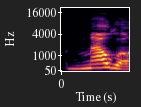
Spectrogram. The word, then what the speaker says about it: Mauro: It's spelled, it's pronounced the way you spell it is M-O-R-R-O-W. But it's spelled the Italian way. So M-A-U-R-O. So you pronounce it as if you were going to spell it M-O-R-R-O-W.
